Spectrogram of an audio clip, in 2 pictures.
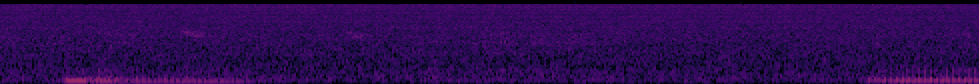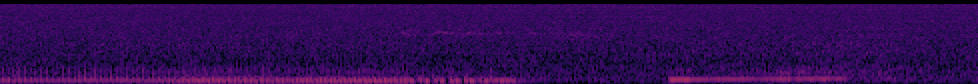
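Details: Louis, a pet cat, snoring and purring in his sleep; low rumbling buzz that starts briefly, then holds steady for about two seconds with pulsing texture, and ends with a short rising rumble.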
